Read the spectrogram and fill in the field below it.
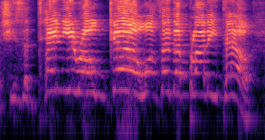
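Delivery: loud, high indignant retort; mock-indignant yell at a silly question; exasperated outburst. Retold exasperated answer to questions.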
